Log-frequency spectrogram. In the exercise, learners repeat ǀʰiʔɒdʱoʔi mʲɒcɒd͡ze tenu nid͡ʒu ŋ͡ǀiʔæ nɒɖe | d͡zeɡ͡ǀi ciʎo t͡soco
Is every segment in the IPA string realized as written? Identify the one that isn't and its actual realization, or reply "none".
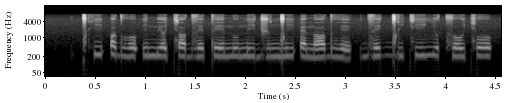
ɖ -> dʱ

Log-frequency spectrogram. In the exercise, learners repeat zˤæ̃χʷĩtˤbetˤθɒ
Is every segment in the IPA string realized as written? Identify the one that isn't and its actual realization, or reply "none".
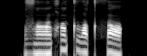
b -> ð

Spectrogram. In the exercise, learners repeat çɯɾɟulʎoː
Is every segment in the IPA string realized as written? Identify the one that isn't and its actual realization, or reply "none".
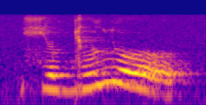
ɾ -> l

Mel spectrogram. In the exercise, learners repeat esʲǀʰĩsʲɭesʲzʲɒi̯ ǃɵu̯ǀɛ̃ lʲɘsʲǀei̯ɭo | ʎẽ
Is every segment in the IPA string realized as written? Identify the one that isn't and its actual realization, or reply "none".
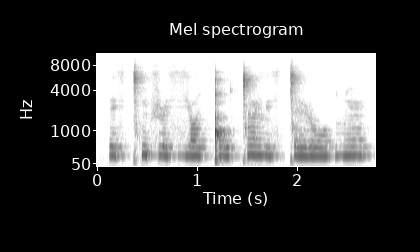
ɵ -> o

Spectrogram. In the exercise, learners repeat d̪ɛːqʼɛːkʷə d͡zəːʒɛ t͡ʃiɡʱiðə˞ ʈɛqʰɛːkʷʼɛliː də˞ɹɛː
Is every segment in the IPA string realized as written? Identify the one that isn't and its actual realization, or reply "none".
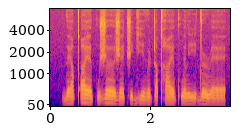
d͡z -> ʒ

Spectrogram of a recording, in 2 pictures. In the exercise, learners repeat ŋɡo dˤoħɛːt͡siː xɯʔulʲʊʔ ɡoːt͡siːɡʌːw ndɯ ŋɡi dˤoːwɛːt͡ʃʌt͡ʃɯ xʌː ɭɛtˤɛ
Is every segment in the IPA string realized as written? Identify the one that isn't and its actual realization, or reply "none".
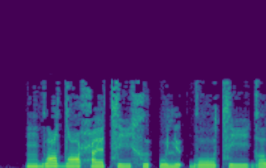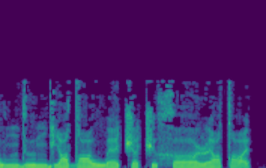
ʊ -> ɯ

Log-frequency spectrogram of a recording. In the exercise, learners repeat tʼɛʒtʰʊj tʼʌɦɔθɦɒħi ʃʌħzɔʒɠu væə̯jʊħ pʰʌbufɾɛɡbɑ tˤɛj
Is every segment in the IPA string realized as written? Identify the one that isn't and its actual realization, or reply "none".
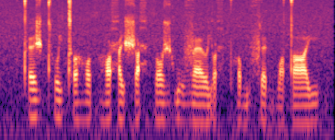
z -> θ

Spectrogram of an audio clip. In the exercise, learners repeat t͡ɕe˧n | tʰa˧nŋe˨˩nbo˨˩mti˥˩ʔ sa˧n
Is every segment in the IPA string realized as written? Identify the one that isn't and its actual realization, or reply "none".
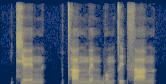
ŋ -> m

